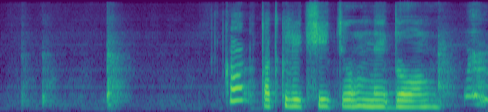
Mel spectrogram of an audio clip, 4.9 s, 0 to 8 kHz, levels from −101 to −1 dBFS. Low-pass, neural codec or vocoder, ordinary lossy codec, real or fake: 7.2 kHz; codec, 24 kHz, 1 kbps, SNAC; none; fake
